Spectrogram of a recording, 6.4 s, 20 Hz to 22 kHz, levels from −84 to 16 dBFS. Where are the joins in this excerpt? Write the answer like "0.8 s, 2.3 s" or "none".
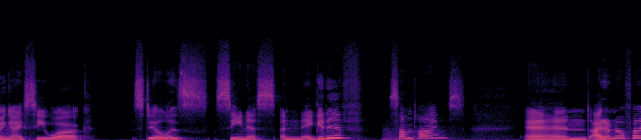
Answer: none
